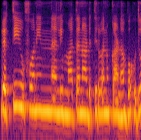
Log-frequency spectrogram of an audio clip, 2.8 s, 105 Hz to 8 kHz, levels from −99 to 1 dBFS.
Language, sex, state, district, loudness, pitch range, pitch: Kannada, female, Karnataka, Bangalore, -19 LUFS, 235-265 Hz, 245 Hz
